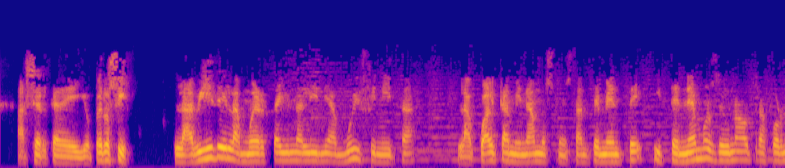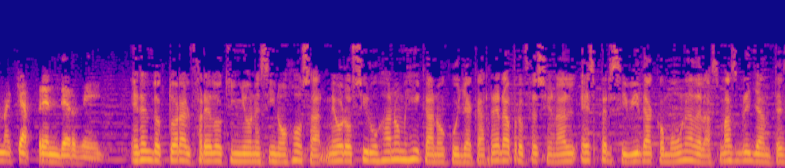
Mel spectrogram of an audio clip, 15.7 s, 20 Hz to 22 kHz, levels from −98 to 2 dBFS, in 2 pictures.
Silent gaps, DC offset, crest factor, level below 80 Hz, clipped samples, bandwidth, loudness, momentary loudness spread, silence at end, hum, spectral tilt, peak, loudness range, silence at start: none; under 0.1%; 18 dB; -64 dBFS; under 0.1%; 8.4 kHz; -21 LUFS; 7 LU; 0 s; none; -6 dB/octave; -4 dBFS; 4 LU; 0.2 s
